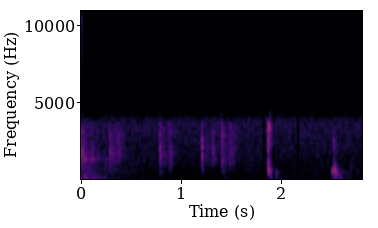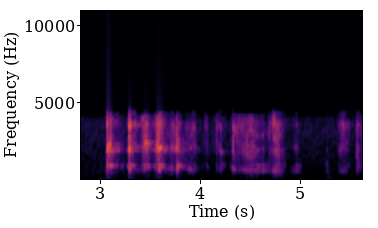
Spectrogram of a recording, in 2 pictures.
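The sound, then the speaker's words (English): Objects being knocked around beside a phone by someone dialed into a meeting: scattered soft thumps and taps, then a denser burst of clattering knocks and rattles midway through, thin and muffled as if heard over a call. No one speaks. “Somebody's knocking things around next to their phone.”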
